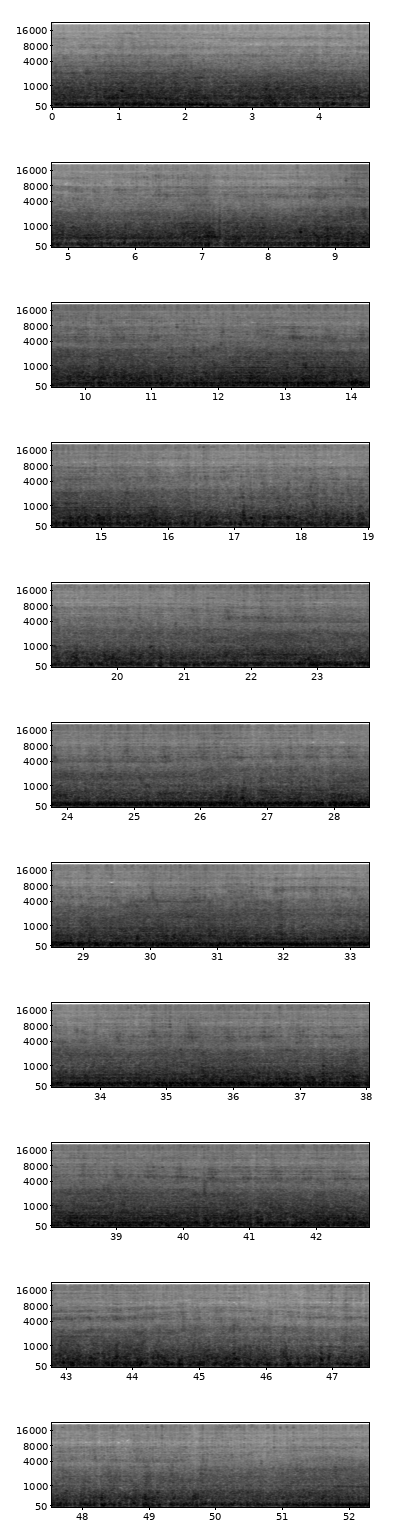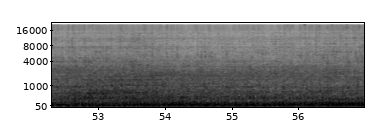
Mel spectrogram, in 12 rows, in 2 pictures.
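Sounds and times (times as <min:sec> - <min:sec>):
road and traffic noise: 0:00.0 - 0:56.9
vehicle engine running: 0:00.0 - 0:56.9.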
